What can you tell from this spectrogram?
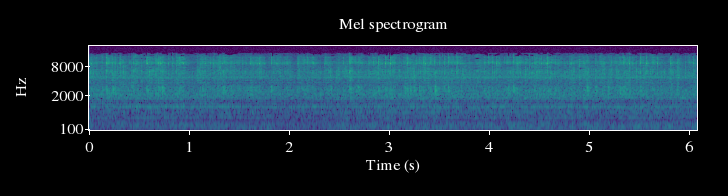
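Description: Faint, rapid, irregular tapping of small balls against the base of a volcano lamp's water tank.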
